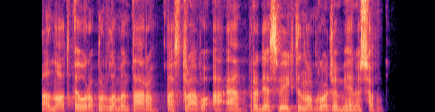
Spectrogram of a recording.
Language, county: Lithuanian, Vilnius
